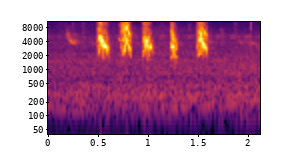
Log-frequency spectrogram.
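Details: Sparrows coming to be fed at a Tenmangu shrine in Japan on 19 August 2022: a faint thin note, then five short, bright chirps spaced about a quarter second apart within one second, over a quiet background.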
